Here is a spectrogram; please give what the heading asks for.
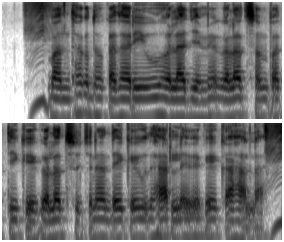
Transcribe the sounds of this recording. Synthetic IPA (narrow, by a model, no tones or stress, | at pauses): bənt̪ʰəkd̪ʱokad̪ʱəɾiuɦolad͡ʒemeɡələt̪səmpət̪ːikeɡələt̪sut͡ʃnad̪ekeud̪ʱɦaɾlḛbḛkekəɦa̰la̰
